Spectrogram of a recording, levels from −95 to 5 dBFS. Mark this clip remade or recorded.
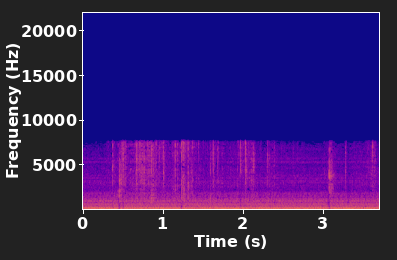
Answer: recorded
